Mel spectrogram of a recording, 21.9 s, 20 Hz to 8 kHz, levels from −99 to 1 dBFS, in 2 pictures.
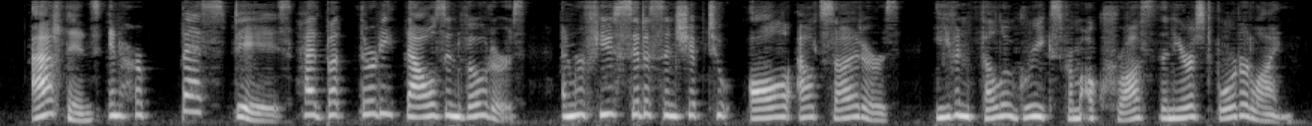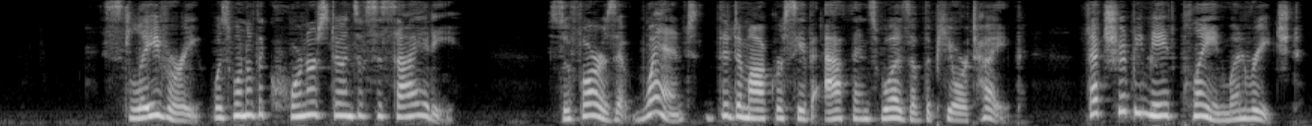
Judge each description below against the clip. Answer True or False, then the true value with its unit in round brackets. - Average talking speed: True (150 wpm)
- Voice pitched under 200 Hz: False (245 Hz)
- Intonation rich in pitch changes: False (5.0 semitones)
